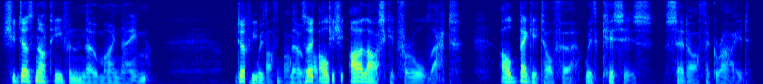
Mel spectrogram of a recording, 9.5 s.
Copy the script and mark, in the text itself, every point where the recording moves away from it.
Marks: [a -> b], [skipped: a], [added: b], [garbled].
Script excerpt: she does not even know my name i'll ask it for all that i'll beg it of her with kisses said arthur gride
she does not even know my name [garbled] i'll ask it for all that i'll beg it of her with kisses said arthur gride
